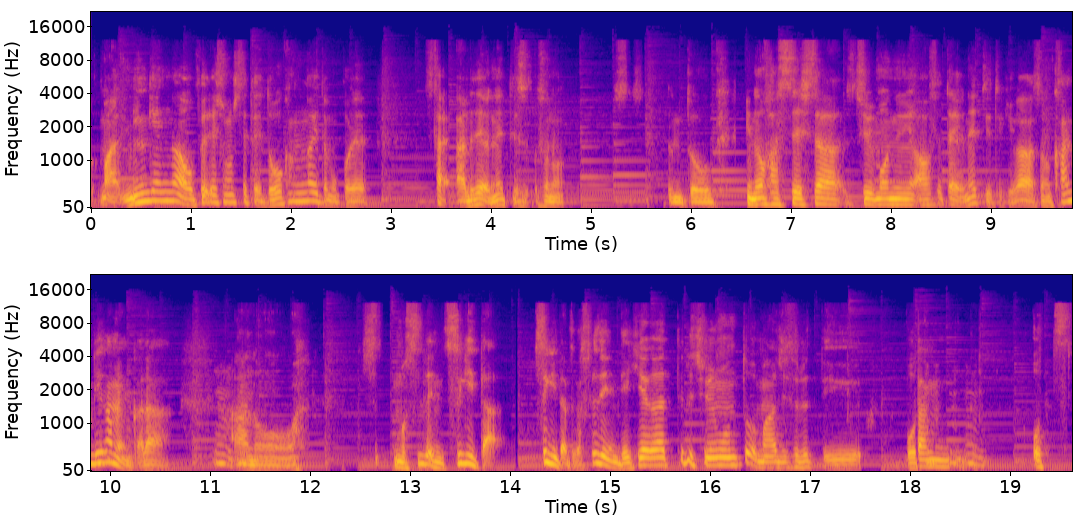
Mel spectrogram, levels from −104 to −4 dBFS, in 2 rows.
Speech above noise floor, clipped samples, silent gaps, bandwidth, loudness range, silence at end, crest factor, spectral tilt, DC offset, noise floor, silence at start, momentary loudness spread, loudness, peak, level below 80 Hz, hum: 22 dB; under 0.1%; none; 12.5 kHz; 5 LU; 0 s; 16 dB; -6.5 dB/octave; under 0.1%; -46 dBFS; 0 s; 16 LU; -25 LUFS; -8 dBFS; -54 dBFS; none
